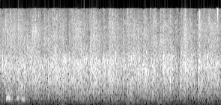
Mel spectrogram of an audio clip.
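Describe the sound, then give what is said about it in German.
An audience claps steadily for several seconds, a dense, even wash of many hands with no single claps standing out and no voices rising above it. “Der Applaus.”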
